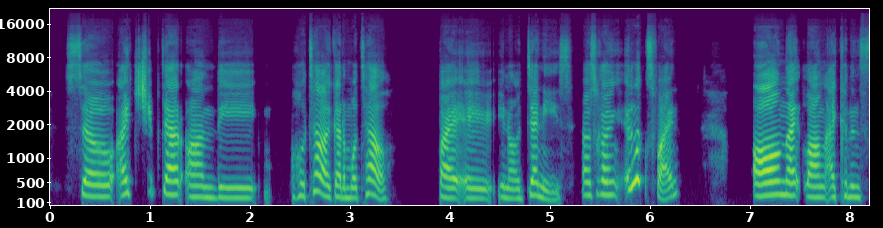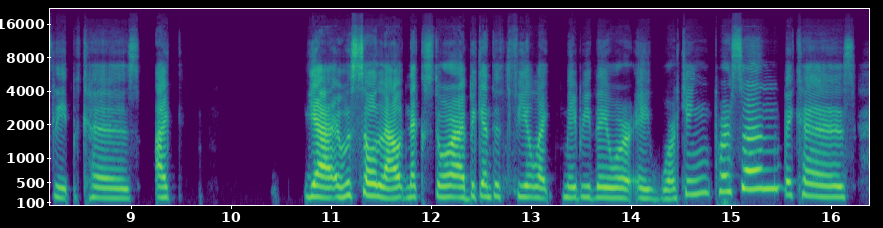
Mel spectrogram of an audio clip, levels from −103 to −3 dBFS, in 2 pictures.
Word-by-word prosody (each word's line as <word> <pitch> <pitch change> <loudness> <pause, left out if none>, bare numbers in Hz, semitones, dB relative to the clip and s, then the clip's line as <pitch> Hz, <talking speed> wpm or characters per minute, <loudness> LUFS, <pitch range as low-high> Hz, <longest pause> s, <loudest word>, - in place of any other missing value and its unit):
So 230 -5 0
I 260 +2 +2
cheaped 265 - -4
out 265 -1 +6
on 220 -2 -1
the 200 -1 -4 0.3
hotel. 245 +9 +1
I 235 - +3
got 220 0 0
a - - -2
motel 200 +8 0 0.5
by 210 -3 +3
a, 190 -1 -4
you 220 - -6
know, 185 -1 -4
Denny's. 190 -8 -3
I - - -1
was 255 - -3
going, 260 -1 0
"It - - -2
looks 285 - +5
fine." - - -1 0.7
All 250 +3 +8
night 250 -1 +3
long, 215 -1 +3
I 210 - -2
couldn't 215 -2 -5
sleep 200 -2 -7
because 195 -1 -5 0.2
I 210 0 +2
c - - -38 1.3
Yeah, 215 -2 +6
it 210 - +1
was 245 +2 0
so 250 -2 +3
loud 205 -2 +4
next 220 0 -4
door. 220 -1 +1
I 215 -1 +5
began 230 +2 -3
to 230 - -4
feel 220 +1 -5
like 200 -3 -2
maybe 215 0 -5
they 210 0 -1
were 200 -2 0
a 190 -1 -3
working 195 - -6
person 380 +5 +1
because 225 -5 -2
220 Hz, 185 wpm, -23 LUFS, 200-255 Hz, 1.3 s, All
